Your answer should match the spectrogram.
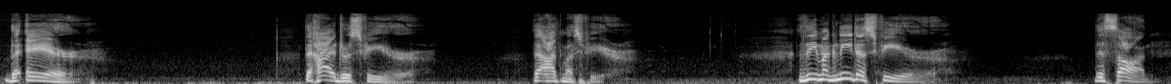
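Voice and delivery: meditation guide with long pauses between phrases; guided meditation. Real, not acted. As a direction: give each phrase weight, let it fall, then leave silence.

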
